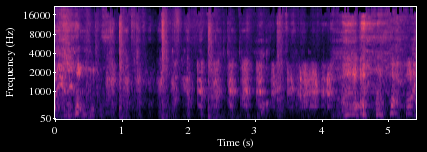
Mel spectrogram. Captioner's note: both laughing maniacally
